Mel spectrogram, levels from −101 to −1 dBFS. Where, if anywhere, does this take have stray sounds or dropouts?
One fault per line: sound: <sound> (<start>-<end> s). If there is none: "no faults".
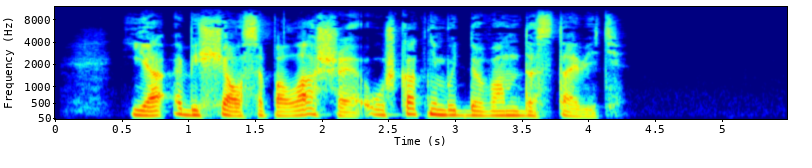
no faults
